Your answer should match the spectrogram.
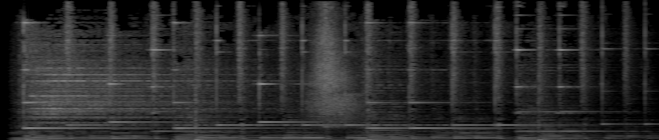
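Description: Channel intro jingle: sustained music chords with high ringing notes, a deep bass hit four times at even spacing, and a brief swell of hiss around the middle.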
